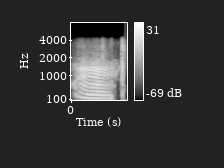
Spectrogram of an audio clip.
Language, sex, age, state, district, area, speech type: Telugu, male, 18-30, Telangana, Karimnagar, rural, conversation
